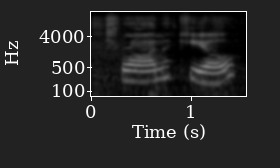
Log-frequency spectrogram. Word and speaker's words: Tranquille: i i'm surprised that i learned how to pronounce the name of this place and i'm going to tell you guys right now it is tron keel sanatorium and cam loops british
